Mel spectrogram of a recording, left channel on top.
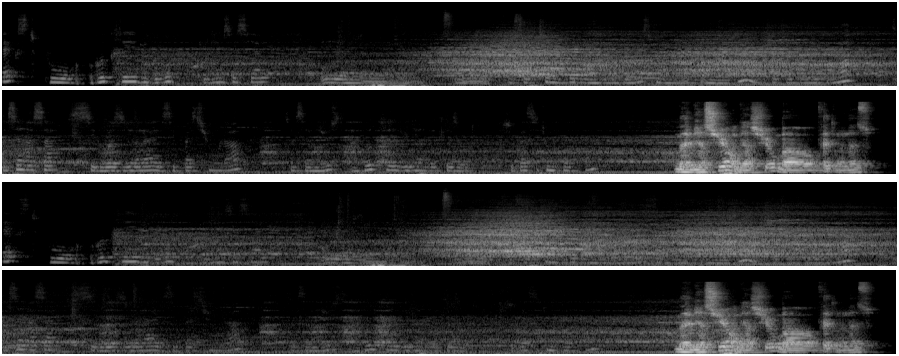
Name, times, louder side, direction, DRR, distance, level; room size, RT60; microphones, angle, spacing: voice 1, 0.0-13.7 14.0-14.9 17.0-17.5, left 4 dB, 60° left, 0.3 m, -45 dB
sound 1, 1.1-16.3, right 2 dB, 25° right, 0.4 m, -37 dB
voice 2, 15.7-17.6, left 2 dB, 20° left, 0.7 m, -22 dB
2.3 x 2.3 x 3.0 m
head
